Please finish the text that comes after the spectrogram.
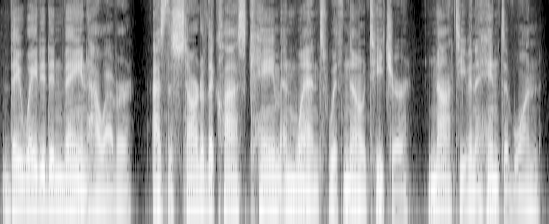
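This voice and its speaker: A man's voice: on the low side, normal speed, no room sound, studio quality. A man reading a scripted story aloud as an audiobook narrator.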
